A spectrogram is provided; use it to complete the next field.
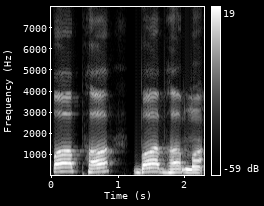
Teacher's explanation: दोनों ओष्ठ के स्पर्श से बोले जाने वाले व्यंजन वर्ण वोष्ठ कहलाते हैं।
